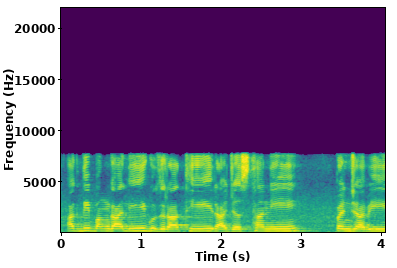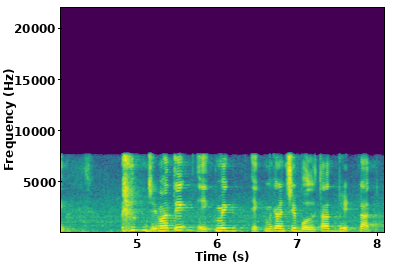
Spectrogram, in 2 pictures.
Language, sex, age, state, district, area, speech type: Marathi, female, 60+, Maharashtra, Pune, urban, spontaneous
